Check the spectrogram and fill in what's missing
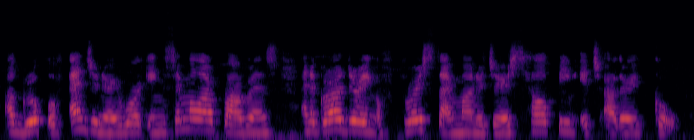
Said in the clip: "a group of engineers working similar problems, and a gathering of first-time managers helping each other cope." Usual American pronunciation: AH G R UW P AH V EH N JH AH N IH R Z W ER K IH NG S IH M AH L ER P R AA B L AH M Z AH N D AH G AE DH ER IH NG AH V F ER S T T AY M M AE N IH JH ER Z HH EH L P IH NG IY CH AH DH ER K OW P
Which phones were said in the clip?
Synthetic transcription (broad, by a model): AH G R UW P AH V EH N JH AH N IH R W ER K IH NG S IH M AH L ER P R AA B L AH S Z AH N D AH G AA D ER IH NG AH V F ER S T T AY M M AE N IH JH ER S HH EH L P IH NG IY CH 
